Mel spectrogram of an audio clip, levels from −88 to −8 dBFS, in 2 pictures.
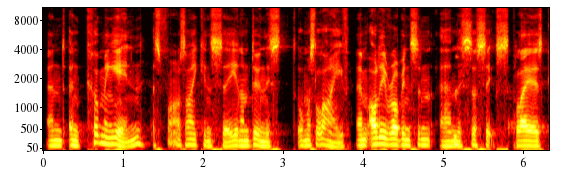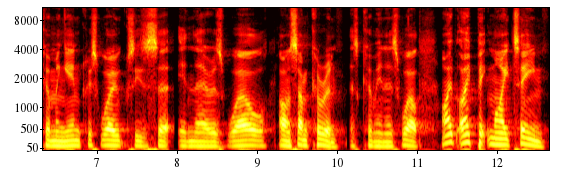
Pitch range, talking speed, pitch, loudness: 110-130 Hz, 230 wpm, 115 Hz, -23 LUFS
